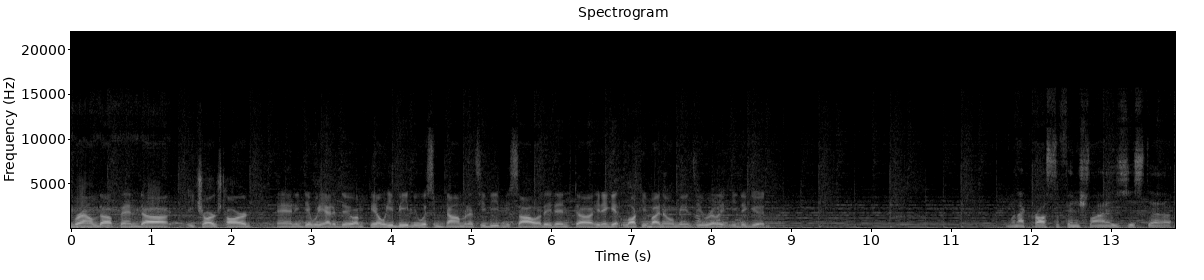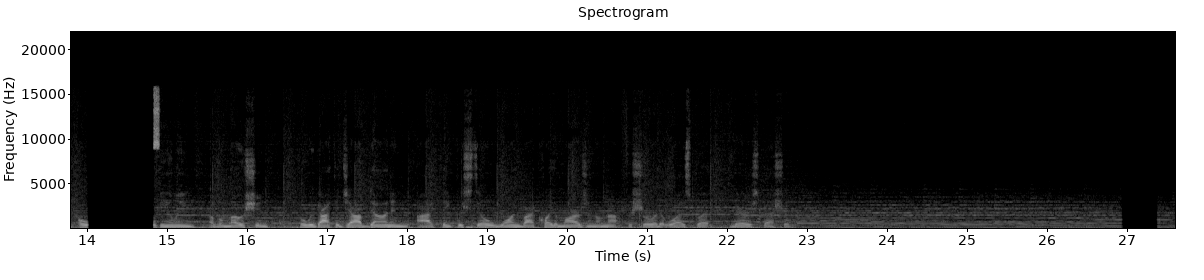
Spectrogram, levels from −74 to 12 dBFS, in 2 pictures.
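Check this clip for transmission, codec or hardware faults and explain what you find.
Two digital broadcast dropouts occur, at 14.00 to 14.89 s and at 26.92 to 27.43 s. In each, the receiver stopped getting valid frames and muted, so the sound fades out over about 20 ms and is silent for roughly 0.81 s and 0.43 s. Nothing sent during those gaps comes back.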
